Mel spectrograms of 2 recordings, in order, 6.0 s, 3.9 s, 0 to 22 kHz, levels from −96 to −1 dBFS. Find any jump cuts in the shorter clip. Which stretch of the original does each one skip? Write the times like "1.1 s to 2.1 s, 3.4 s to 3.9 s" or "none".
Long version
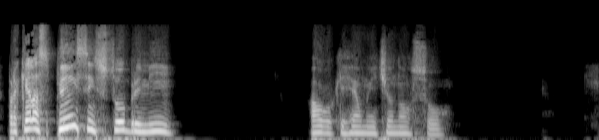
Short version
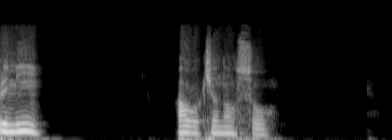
3.4 s to 3.8 s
